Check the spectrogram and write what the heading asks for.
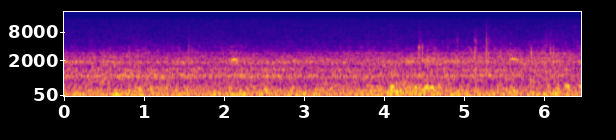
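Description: Steady outdoor background noise with faint bird calls now and then.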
